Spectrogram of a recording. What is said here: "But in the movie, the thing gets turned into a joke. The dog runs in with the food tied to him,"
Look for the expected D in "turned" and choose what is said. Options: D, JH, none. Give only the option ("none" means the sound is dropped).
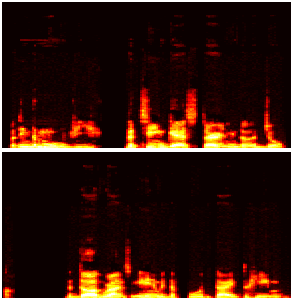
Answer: none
